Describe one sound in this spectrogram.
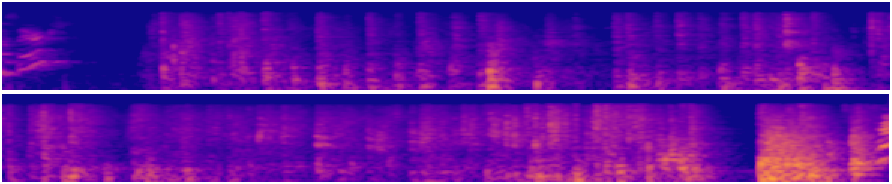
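A dog's paws thump quickly down wooden stairs.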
